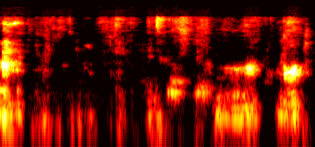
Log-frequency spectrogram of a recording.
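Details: Italian Mastiff (Cane Corso) near Nashville, Tennessee, making low grunting growls and short moaning vocal bursts that rise and fall over a few seconds, indoors.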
